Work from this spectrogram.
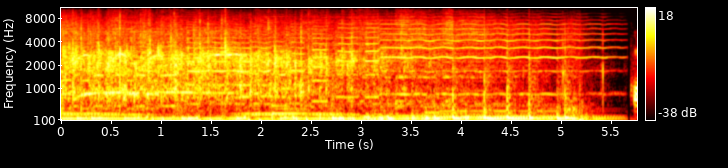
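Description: A studio audience on a Turkish late-night talk show applauds as a guest comes on, the clapping mixed with loud band music that holds sustained tones throughout, then cuts off abruptly at the end.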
